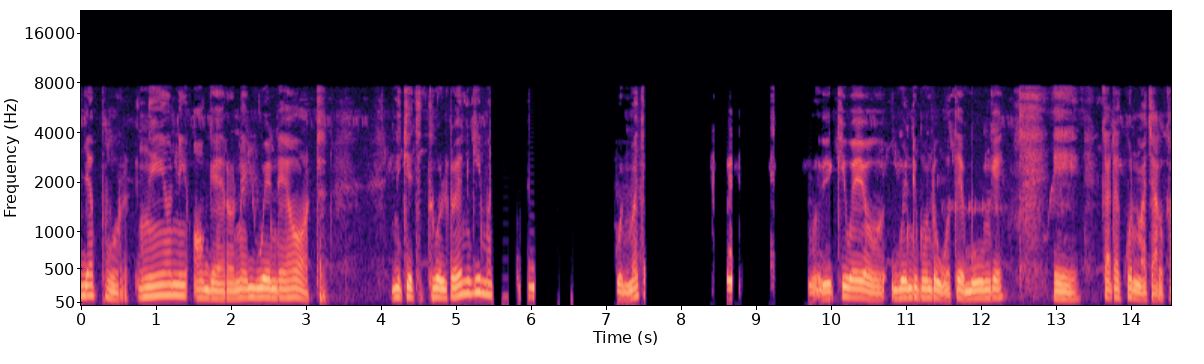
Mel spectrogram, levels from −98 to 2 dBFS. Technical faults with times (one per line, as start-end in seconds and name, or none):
5.43-5.49 other side's voice leaking through
5.47-6.57 speech suppressed in double talk
5.98-6.03 other side's voice leaking through
6.94-10.03 speech suppressed in double talk
7.44-7.49 other side's voice leaking through
8.38-8.70 other side's voice leaking through
9.16-9.24 other side's voice leaking through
